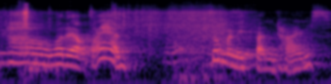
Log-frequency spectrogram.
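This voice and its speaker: A woman's lively intonation at a fairly slow pace, with audible room echo and noticeable background noise. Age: 60s. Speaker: family member interviewee. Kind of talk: casual family interview.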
